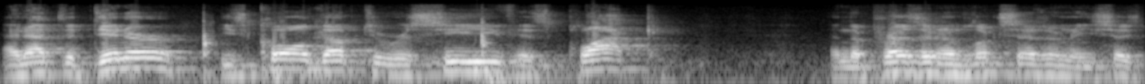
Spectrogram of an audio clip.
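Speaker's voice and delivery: ordinary delivery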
